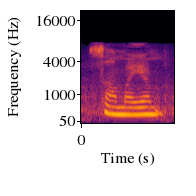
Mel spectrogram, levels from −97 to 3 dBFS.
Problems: constant background noise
